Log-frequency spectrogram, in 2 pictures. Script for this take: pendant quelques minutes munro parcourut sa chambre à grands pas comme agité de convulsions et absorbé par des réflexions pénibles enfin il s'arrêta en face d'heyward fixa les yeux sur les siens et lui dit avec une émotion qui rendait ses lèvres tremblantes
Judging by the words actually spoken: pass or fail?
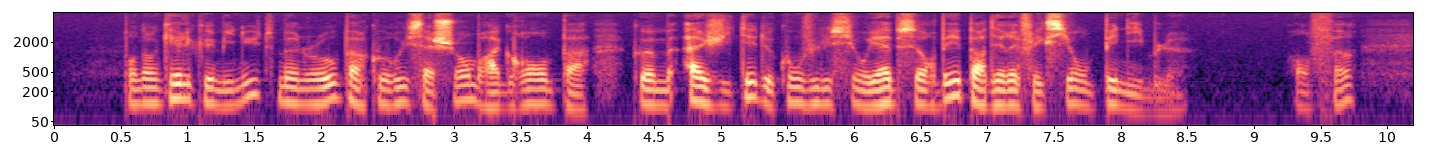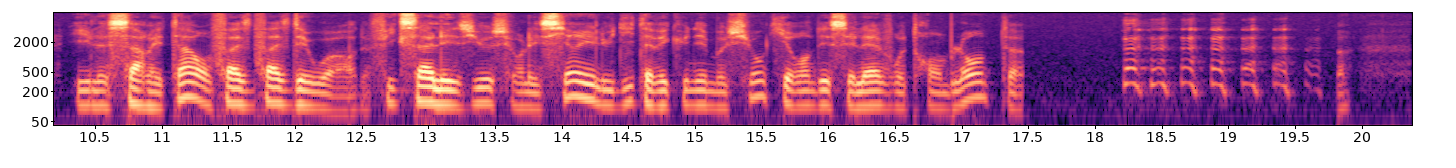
fail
